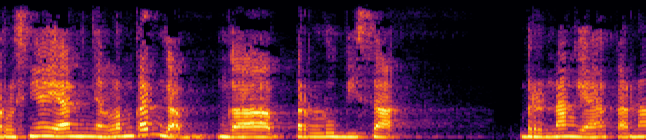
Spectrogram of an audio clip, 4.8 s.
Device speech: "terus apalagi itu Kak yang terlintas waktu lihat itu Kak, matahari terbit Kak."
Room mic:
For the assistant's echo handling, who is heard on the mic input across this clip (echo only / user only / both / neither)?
user only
